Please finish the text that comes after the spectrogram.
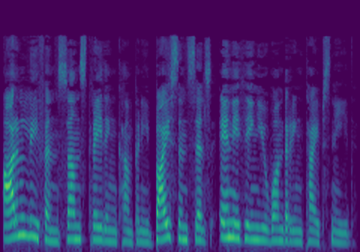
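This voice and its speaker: A woman's voice: medium pitch, moderate pace, fairly bright tone, no room sound, natural voice. Woman acting a forthright Nord townswoman, close dry sound. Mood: matter-of-fact. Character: hardy, forthright Nord townswoman and guard from a fantasy north. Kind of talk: fantasy video game character dialogue.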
